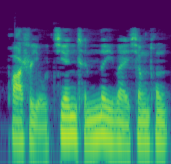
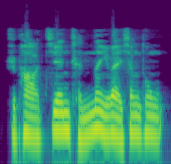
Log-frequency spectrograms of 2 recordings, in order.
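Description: First: Said in the usual way. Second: 古文朗读腔; classical reading. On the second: Shown as a demonstration. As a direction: recite it like the old text.

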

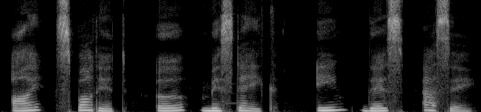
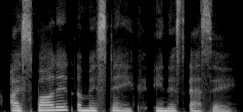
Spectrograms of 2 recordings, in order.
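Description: First: Slow, each word set apart; slow model reading. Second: Said in the usual way. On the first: Shown as a demonstration. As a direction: read slowly word by word for learners to follow. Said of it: "好，慢读一遍". (慢速逐词朗读) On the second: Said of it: "慢读一遍".

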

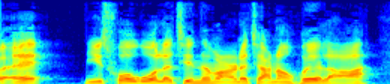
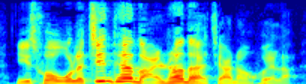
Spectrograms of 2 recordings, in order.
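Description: First: Natural stress on 家长会, 今天晚上 kept light; 今天晚上 passed over without raised pitch; 今天晚上 unstressed. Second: Over-stress 今天晚上 so it sounds odd; heavy, raised emphasis on 今天晚上; odd misplaced stress. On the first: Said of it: "次要信息就不用音调拔得那么高". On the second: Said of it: "这听着怪怪的". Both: Shown as a demonstration.

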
